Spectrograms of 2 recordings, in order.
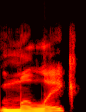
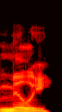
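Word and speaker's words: Mille Lacs: If that is lit really pronounced Malake or Malac Lake you done screwed up and spelling it. If it's French for a thousand lakes, then it has to be a millie millimeter. Are you kidding me? It's not max. Y'all got it wrong. I'm sorry. If it's French for a thousand lakes, it's Millie.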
